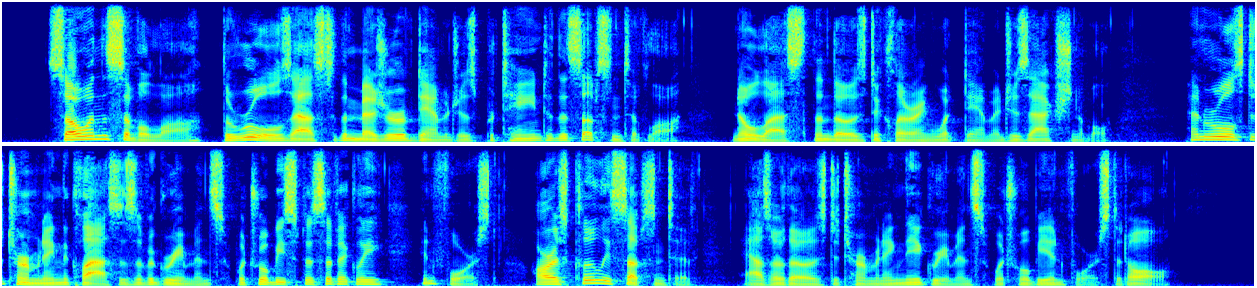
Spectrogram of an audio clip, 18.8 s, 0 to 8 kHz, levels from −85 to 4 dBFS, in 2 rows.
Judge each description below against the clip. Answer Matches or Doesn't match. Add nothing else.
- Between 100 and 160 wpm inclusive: Doesn't match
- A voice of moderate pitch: Doesn't match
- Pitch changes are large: Matches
